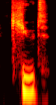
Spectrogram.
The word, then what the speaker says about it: Qt: pide 6 or Pi cute 6 QT is how it's spelled but cute is the framework it's very much a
